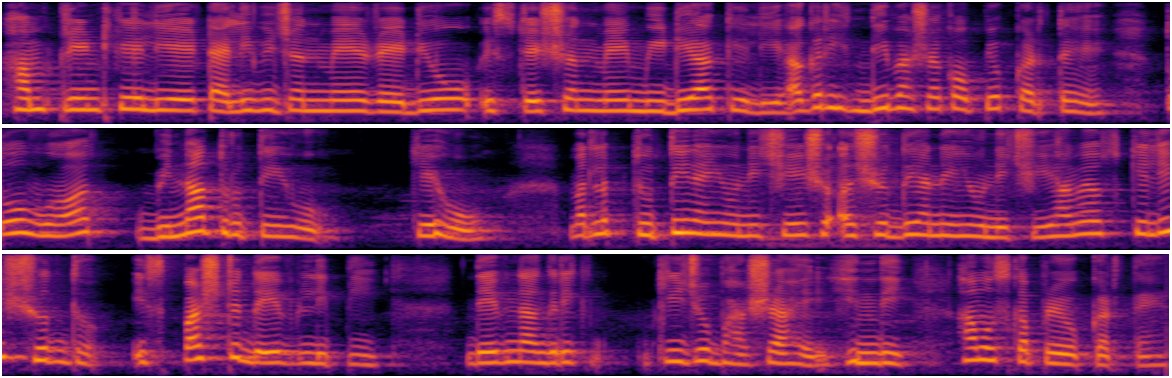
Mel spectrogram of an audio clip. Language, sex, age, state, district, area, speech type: Hindi, female, 18-30, Madhya Pradesh, Ujjain, urban, spontaneous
